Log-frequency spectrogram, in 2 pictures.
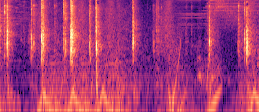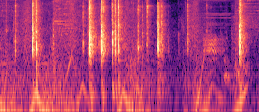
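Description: A row of three computer keyboard jump keys is hammered rapidly during a stream, a dense run of close, clattering clicks with irregular bursts and no voices.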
